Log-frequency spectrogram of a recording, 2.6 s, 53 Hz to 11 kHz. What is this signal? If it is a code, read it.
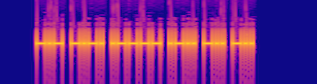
Morse code, heard as a keyed tone, about 55 wpm, 700 Hz. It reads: KC1LDD
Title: USA Call Signs Repeated 2x 50wpm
